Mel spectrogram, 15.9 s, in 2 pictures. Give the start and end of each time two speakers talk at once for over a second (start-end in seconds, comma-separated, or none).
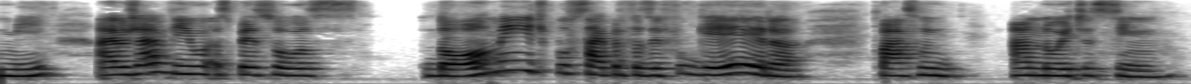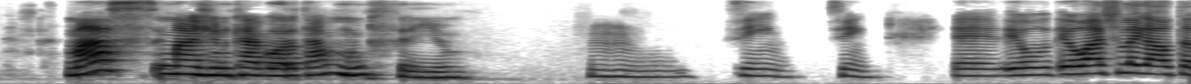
none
